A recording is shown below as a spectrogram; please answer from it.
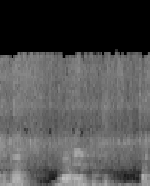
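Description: A man's voice speaking in short bursts with brief pauses between them.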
